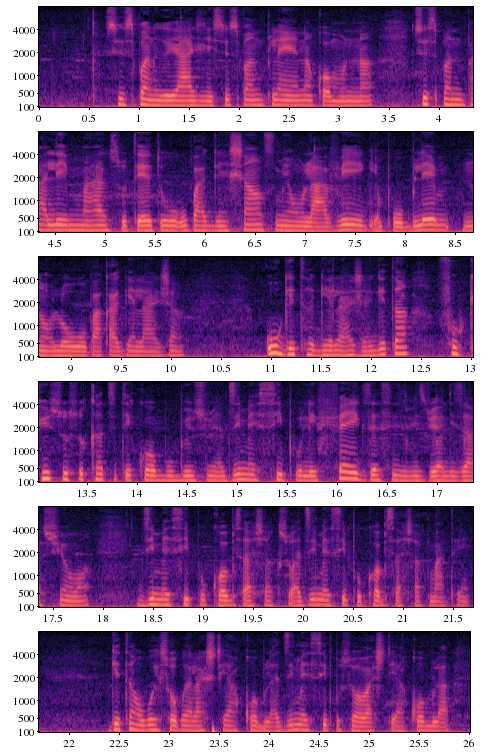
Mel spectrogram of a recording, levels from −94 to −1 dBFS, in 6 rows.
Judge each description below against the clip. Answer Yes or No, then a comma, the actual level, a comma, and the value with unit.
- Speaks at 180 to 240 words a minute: Yes, average, 185 wpm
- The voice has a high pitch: No, medium, 140 Hz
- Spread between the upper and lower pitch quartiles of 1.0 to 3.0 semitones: Yes, narrow, 2.5 semitones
